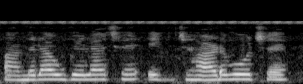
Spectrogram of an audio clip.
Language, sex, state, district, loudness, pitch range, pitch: Gujarati, female, Gujarat, Gandhinagar, -15 LUFS, 210-230 Hz, 225 Hz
